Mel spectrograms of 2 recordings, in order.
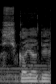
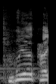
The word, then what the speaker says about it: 鹿屋: 読み方が、読み方が歯科屋でいいのかな鹿屋体育大学ですね。えー、えー、とですね、鹿児島県の国立鹿屋体育大学に行きました。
